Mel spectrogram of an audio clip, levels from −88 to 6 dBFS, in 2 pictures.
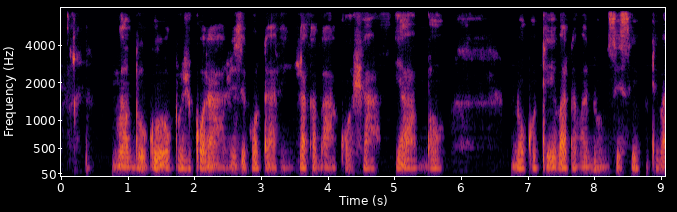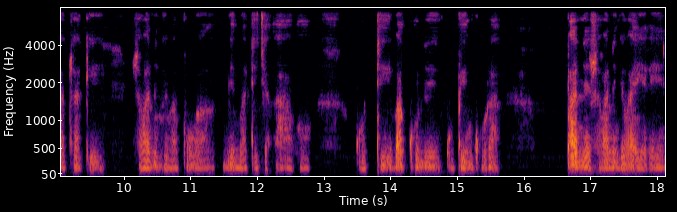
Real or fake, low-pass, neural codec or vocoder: fake; 7.2 kHz; vocoder, 22.05 kHz, 80 mel bands, HiFi-GAN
